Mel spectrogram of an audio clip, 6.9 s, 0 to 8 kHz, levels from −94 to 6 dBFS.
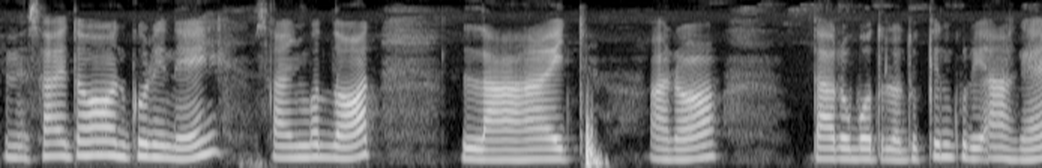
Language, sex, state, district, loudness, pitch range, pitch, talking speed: Chakma, female, Tripura, Dhalai, -17 LUFS, 180-220 Hz, 195 Hz, 95 wpm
